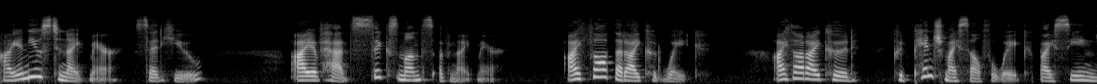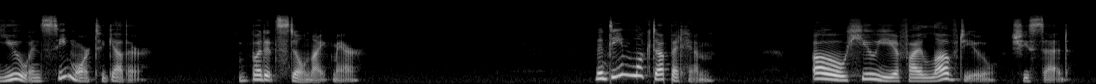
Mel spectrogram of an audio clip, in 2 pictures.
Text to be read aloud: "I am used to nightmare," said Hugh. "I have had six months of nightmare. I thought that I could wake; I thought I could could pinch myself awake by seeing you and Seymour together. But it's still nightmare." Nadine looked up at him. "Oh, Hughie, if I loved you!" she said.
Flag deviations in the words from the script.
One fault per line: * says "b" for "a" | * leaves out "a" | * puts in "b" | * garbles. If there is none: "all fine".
all fine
